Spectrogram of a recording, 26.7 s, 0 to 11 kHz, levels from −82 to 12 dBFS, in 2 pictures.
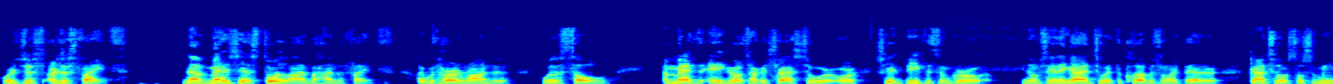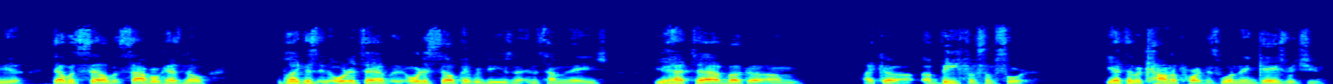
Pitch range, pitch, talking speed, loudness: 145-185 Hz, 160 Hz, 245 wpm, -22 LUFS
